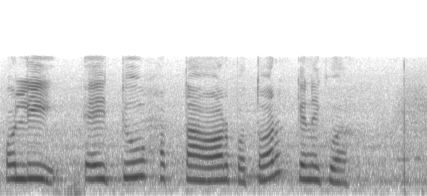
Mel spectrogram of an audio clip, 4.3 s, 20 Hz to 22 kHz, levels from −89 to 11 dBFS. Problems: constant background noise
